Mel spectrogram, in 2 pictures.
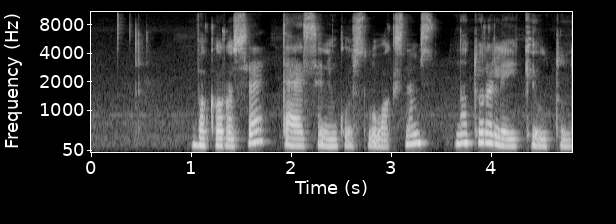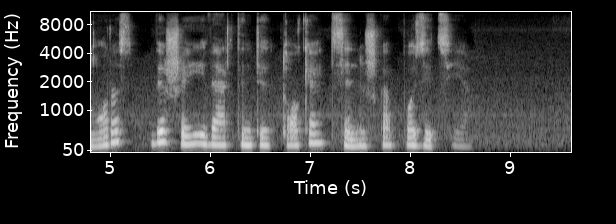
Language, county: Lithuanian, Klaipėda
